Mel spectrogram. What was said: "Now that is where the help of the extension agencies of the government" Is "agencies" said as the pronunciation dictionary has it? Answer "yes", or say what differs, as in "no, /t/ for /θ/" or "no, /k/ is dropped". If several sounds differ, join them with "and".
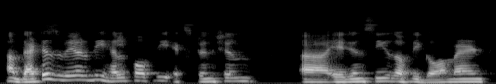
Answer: yes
